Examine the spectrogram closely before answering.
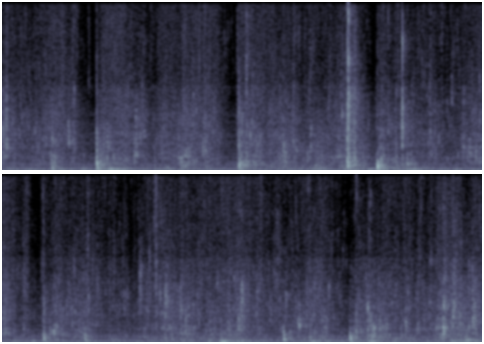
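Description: Raw chicken pieces being turned and mixed by hand with dry seasoning in a plastic tub: irregular wet squishes and slaps of the meat, with a couple of dull thuds.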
